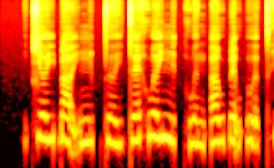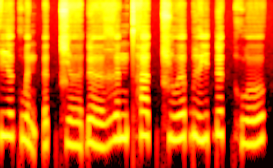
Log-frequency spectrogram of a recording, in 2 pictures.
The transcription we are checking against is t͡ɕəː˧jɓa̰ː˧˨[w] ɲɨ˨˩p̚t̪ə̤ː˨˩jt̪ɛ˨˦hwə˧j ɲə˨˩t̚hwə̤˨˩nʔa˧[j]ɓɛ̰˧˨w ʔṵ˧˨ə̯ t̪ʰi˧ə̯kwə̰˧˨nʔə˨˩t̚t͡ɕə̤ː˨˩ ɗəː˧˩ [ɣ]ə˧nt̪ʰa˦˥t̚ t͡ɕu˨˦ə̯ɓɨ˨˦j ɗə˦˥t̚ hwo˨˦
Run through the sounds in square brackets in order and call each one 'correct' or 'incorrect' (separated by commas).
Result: incorrect, incorrect, correct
